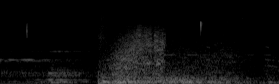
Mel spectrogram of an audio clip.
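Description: A magic spell bursts with a crackling whoosh.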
